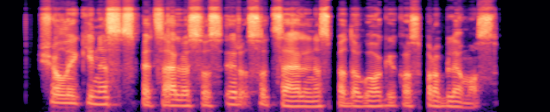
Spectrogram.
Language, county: Lithuanian, Klaipėda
